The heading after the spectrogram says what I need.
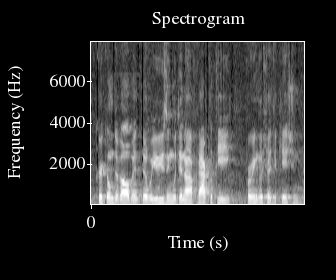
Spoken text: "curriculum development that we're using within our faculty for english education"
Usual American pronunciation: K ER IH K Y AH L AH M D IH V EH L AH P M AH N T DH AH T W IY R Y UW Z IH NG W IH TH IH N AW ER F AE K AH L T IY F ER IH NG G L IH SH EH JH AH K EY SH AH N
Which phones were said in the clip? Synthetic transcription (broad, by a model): K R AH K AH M D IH V EH L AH P M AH N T DH AH T W IY R Y UW Z IH NG W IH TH IH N AW ER F AE K L T IY F ER IH NG G L IH SH EH JH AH K EY SH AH N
